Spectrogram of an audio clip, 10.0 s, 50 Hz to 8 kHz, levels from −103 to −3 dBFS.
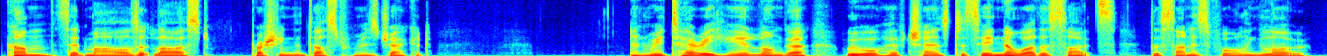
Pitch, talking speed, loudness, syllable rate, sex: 100 Hz, 180 wpm, -21 LUFS, 5.3 syllables/s, male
